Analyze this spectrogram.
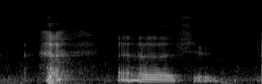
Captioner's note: laughs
